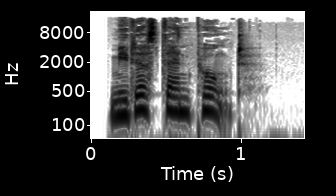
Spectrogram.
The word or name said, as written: midterstandpunkt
